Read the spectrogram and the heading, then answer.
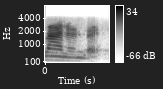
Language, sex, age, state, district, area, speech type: Malayalam, female, 30-45, Kerala, Kottayam, urban, conversation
